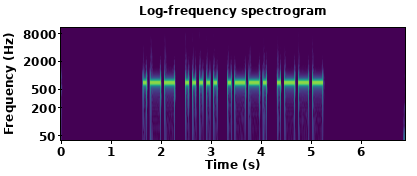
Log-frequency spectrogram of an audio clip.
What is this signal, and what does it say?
Morse code, heard as a keyed tone, about 20 wpm, 700 Hz. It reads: W5PJ
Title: Speed Racing - USA 1x2 Call Signs 17wpm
